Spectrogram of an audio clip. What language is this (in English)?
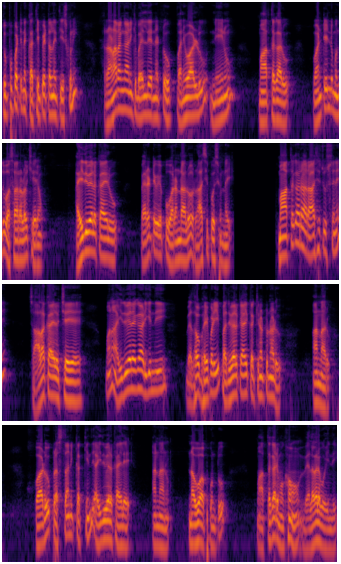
Telugu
